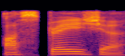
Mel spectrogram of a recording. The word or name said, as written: Ostrasia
